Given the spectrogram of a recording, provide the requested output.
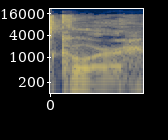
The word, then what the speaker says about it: corps: Because it's corpse, but it's not corpse, it's core.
